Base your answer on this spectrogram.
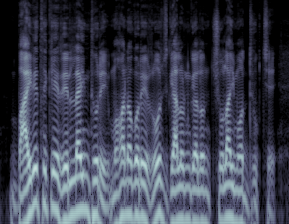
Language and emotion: Bengali, neutral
